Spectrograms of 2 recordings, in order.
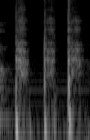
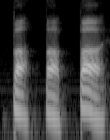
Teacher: You'll notice you're using your lips to form these consonants. And that the p, p, p, a P is voiceless. The b, b, b is voiced.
